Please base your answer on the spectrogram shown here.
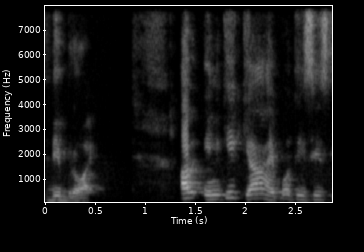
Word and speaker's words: de Broglie: डीबोगली hypothesis इसको अपन लोग डिब्रॉय भी बोलते हैं। इनका पूरा नाम लुईस है। लुईस डिब्रॉय। ठीक? सो लुइस डिब्रॉय लिखने के लिए डिब्रोगली लिखते हैं। लेकिन प्रोनाउंस कैसे करते हैं? लुईस डिब्रॉय।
